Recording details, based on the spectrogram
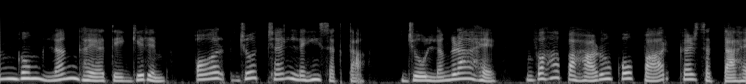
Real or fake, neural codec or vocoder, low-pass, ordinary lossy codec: fake; codec, 16 kHz, 8 kbps, FreqCodec, smaller model; 7.2 kHz; none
